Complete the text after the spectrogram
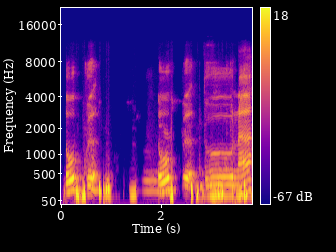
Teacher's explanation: Bal sukun, bacaan kolkolah ya, atau mantul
